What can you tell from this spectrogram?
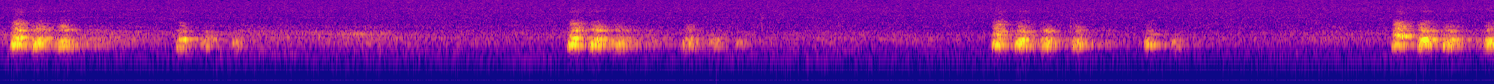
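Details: Night barking from Rex, a dog: four separate volleys of rapid, rough barks, each burst of several barks followed by some seconds of quiet, with a faint low hum underneath.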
